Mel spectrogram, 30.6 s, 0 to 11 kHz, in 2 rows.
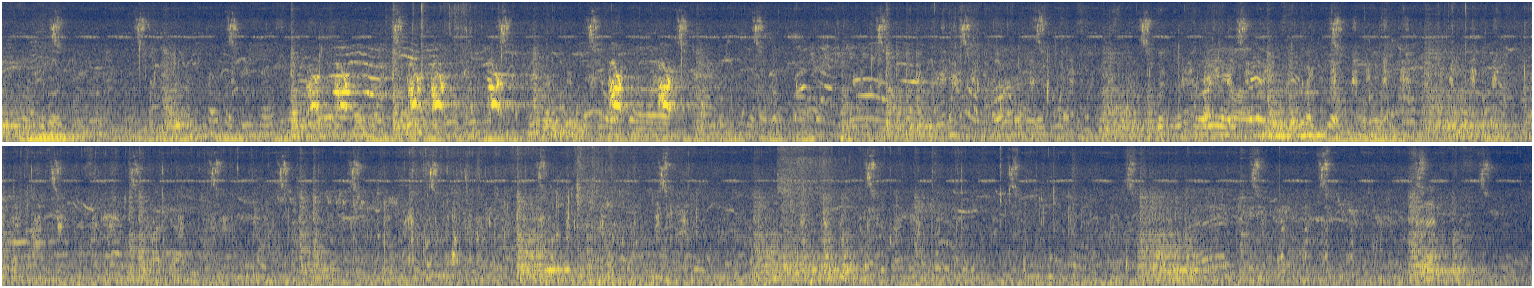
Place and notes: Maribor, Na Otok, landing stage - ambience at river Drava
ambience at river Drava, lovely place, early sunday evening.
Maribor, Slovenia, 27 May 2012, 17:50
